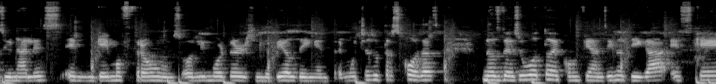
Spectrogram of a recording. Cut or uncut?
uncut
